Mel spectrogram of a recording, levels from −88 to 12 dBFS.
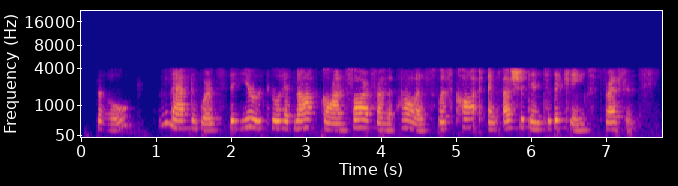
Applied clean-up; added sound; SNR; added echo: neural mask model DeepFilterNet 3.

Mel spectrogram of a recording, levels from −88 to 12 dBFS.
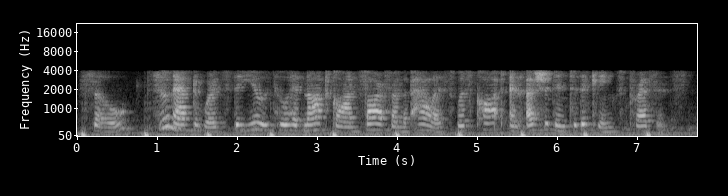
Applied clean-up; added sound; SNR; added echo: none; Drip; 7 dB; reverberation time 0.3 s.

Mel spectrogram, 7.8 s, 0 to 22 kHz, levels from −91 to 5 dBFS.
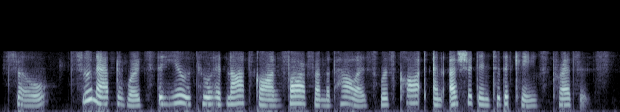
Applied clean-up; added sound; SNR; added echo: neural separator model SepFormer WHAMR!.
